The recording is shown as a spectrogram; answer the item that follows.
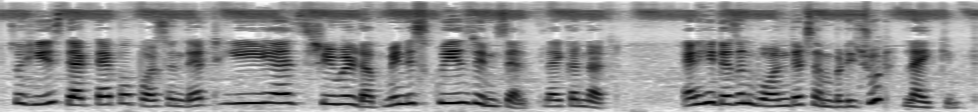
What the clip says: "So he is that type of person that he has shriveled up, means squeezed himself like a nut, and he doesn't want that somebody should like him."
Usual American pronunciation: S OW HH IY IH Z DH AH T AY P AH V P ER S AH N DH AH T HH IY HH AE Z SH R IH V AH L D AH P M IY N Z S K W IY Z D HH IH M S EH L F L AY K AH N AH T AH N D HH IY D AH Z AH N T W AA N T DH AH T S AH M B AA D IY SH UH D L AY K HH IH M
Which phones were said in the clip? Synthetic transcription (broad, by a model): S OW HH IY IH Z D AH T AY P AH V P ER S AH N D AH T HH IY HH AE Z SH IY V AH L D AH P M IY N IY S K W IY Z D HH IH M S EH L F L AY K AH N AH T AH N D HH IY D AH Z AH N T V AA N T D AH T S AH M B AA D IY SH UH D L AY K HH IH M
